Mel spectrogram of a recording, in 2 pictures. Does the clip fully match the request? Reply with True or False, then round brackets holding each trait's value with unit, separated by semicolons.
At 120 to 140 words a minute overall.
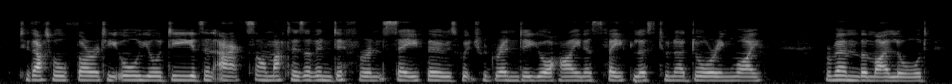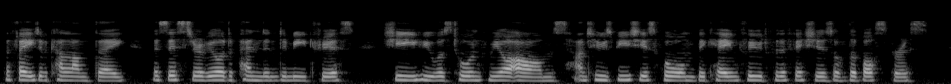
False (175 wpm)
